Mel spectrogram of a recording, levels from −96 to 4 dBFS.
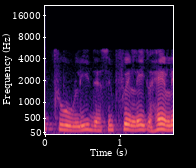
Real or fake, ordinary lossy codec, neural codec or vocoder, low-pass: real; none; none; 5.4 kHz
